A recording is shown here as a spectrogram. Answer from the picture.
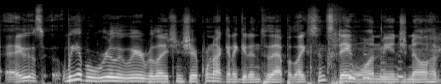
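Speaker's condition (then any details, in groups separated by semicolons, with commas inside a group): No condition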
